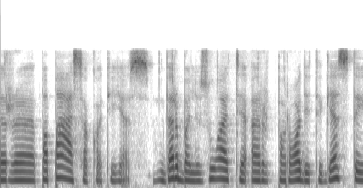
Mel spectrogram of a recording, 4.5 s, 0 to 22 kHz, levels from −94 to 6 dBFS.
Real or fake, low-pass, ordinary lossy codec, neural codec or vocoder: real; 7.2 kHz; MP3, 64 kbps; none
